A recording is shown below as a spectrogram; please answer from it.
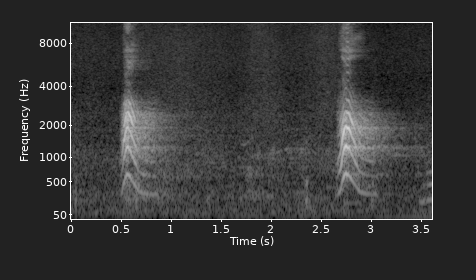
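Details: Cheetah at Tama Zoo in Japan, calling repeatedly as if wanting to go home; two loud, short yelping calls with a falling, harmonic-rich chirp, likened to a cross between dog and cat, about two seconds apart.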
